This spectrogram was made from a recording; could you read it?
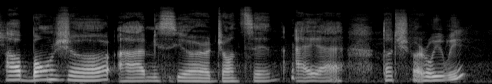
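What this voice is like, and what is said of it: Put-on French accent. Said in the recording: “can you actually do her accent? ... do it in French.”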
